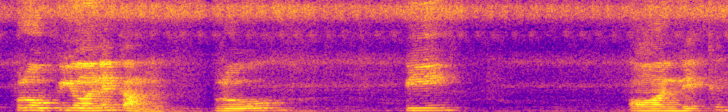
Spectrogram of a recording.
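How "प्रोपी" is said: slow, drawn-out प्रोपी- split off as its own chunk; syllable by syllable. Shown as a demonstration. Teacher to students, slowly sounding out प्रोपी-. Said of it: "इसका pronunciation रहेगा प्रोपी".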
